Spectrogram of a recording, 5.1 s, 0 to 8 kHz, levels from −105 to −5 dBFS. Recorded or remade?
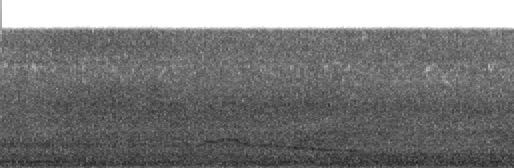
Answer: remade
